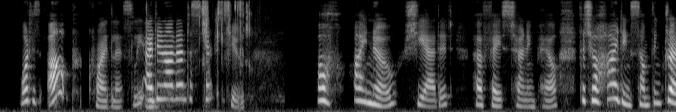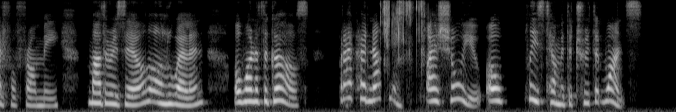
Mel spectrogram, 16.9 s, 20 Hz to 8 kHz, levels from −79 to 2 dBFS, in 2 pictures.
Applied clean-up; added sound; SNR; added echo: neural diffusion model UNIVERSE++.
